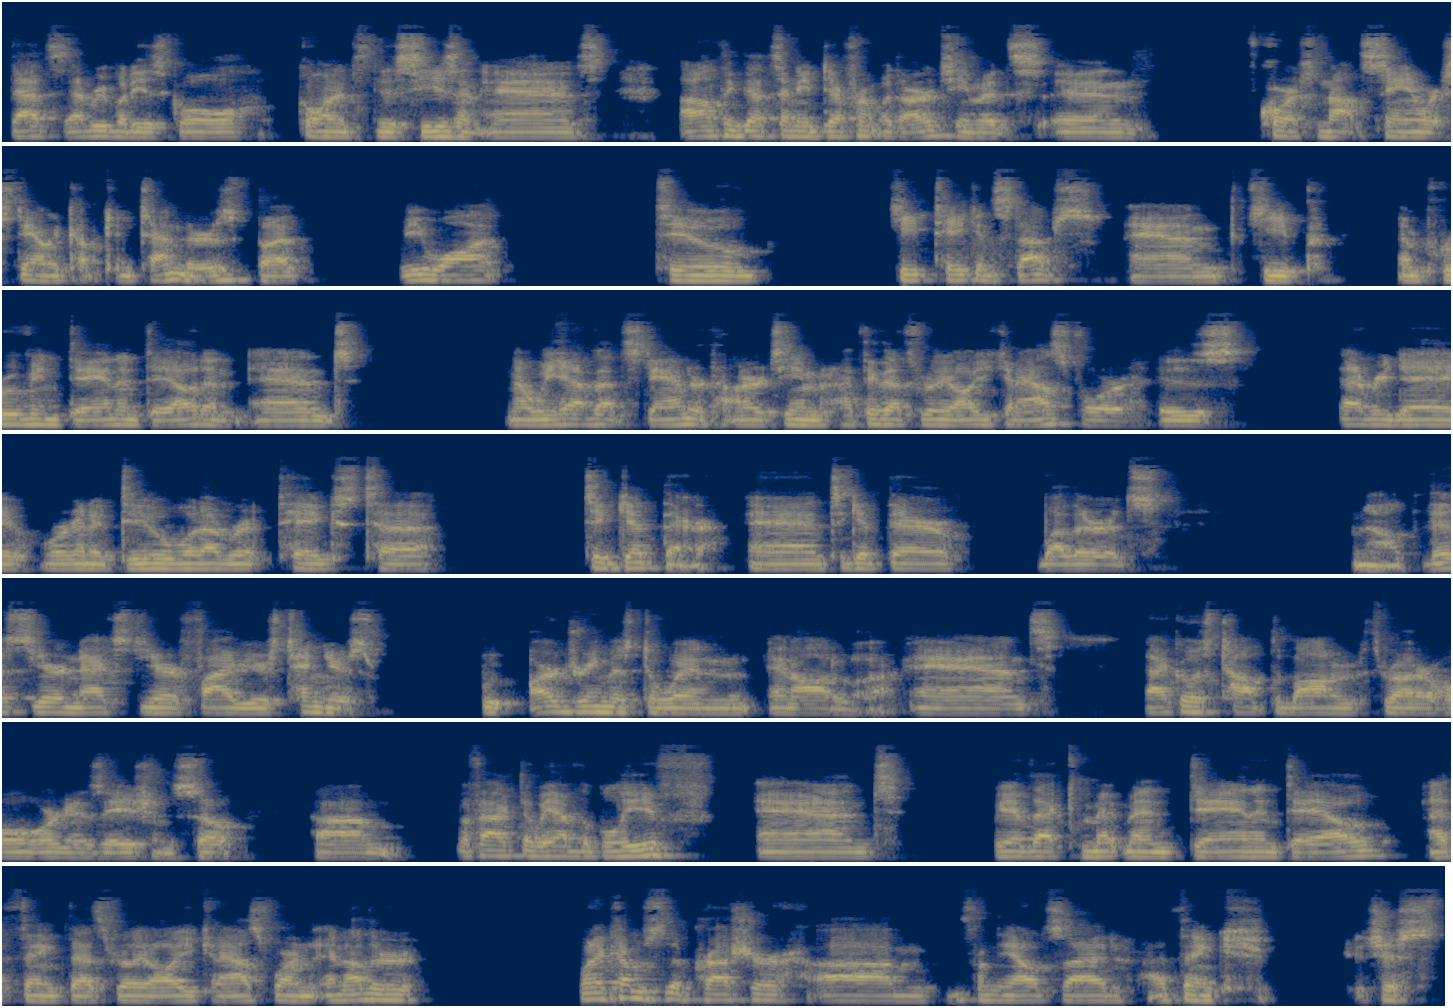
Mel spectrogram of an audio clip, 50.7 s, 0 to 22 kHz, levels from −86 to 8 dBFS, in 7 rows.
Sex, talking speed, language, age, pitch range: male, 180 wpm, English, 20-39, 100-115 Hz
